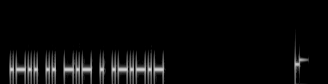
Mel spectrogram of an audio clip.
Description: Morse code, heard as a keyed tone, about 40 wpm, 700 Hz. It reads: LIKE.
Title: Sentences from Top 500 Words 40wpm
